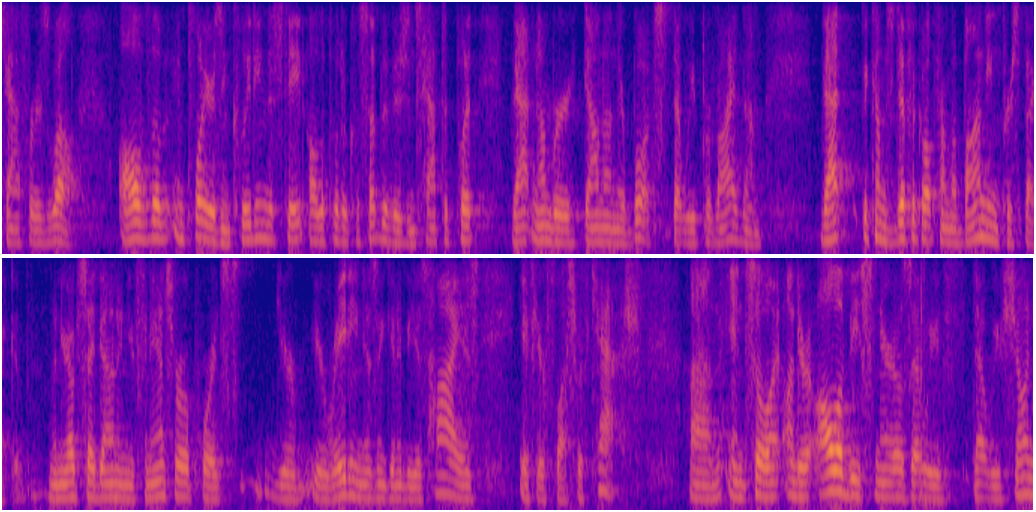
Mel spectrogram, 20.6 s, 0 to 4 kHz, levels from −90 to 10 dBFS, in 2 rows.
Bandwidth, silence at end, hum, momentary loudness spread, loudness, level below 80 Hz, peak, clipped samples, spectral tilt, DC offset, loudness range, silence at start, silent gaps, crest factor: 4 kHz; 0 s; none; 12 LU; -34 LUFS; -60 dBFS; -12 dBFS; under 0.1%; -5.5 dB/octave; under 0.1%; 6 LU; 0 s; none; 22 dB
